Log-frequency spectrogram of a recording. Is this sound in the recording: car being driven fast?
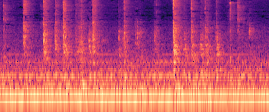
no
